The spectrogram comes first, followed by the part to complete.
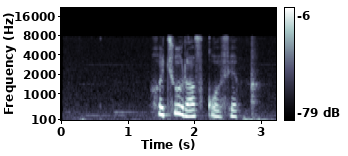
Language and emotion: Russian, sad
